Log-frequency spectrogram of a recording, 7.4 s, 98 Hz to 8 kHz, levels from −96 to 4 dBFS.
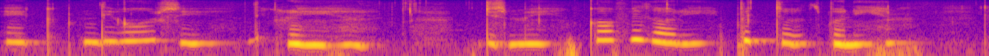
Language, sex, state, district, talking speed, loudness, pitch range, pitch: Hindi, female, Himachal Pradesh, Shimla, 95 wpm, -17 LUFS, 250-315 Hz, 270 Hz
